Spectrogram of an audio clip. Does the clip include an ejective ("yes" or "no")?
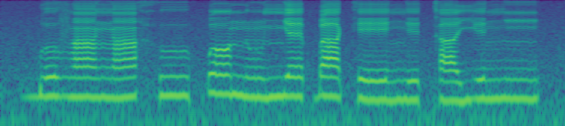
no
